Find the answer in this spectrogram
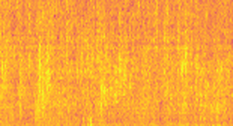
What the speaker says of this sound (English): There goes some fuel.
